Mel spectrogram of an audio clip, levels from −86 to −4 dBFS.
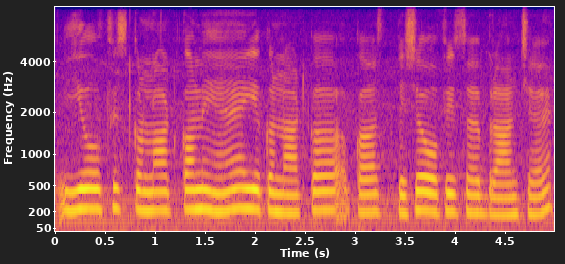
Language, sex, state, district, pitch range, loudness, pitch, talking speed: Hindi, female, Haryana, Rohtak, 190-220 Hz, -14 LUFS, 210 Hz, 155 wpm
